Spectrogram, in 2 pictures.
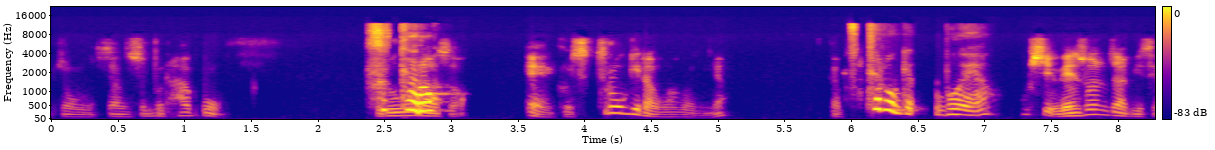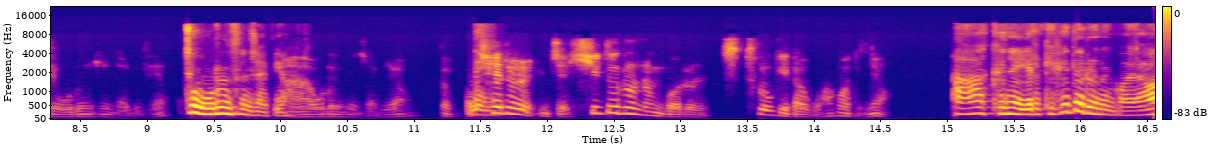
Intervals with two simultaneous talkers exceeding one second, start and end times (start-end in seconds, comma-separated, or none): none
